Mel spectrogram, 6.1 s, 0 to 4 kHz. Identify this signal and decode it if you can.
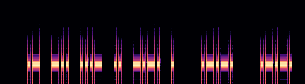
Morse code, heard as a keyed tone, about 25 wpm, spaced as for 20 wpm, 550 Hz. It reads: ADVICE <AR> <AR>
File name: podcast / News headlines-1x-25x20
